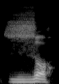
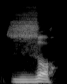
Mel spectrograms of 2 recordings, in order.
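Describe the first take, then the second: First: The consonant is a buzzing z sound. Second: The consonant is a buzzing z sound.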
